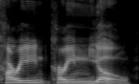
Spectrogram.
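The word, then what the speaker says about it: cariño: Carino, pronounced Carino, means sweetheart in Mexican Spanish.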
